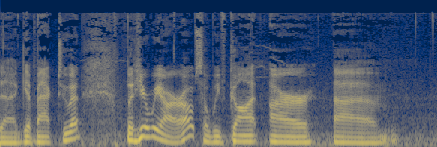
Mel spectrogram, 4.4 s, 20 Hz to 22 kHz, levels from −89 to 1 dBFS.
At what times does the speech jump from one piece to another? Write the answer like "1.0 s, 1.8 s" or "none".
1.9 s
